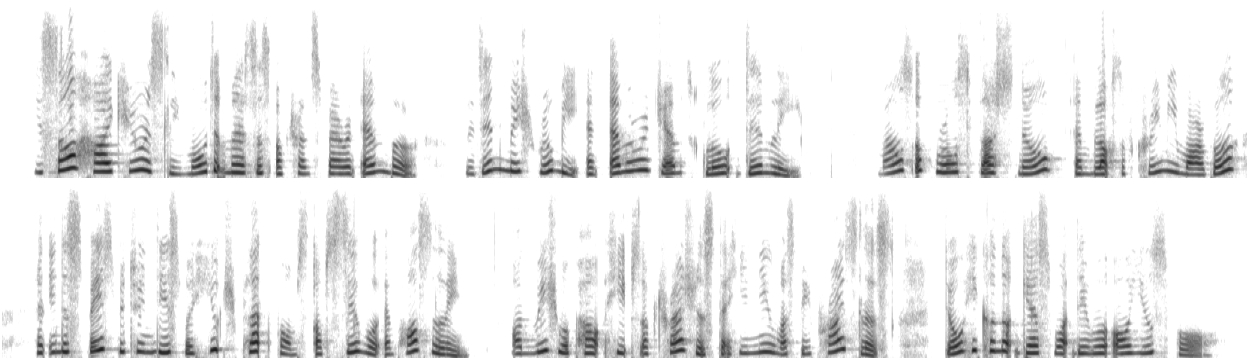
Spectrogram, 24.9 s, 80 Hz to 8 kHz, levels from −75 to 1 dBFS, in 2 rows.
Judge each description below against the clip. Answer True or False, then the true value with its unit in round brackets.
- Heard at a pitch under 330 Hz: False (345 Hz)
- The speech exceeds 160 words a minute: False (155 wpm)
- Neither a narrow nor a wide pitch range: True (4.7 semitones)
